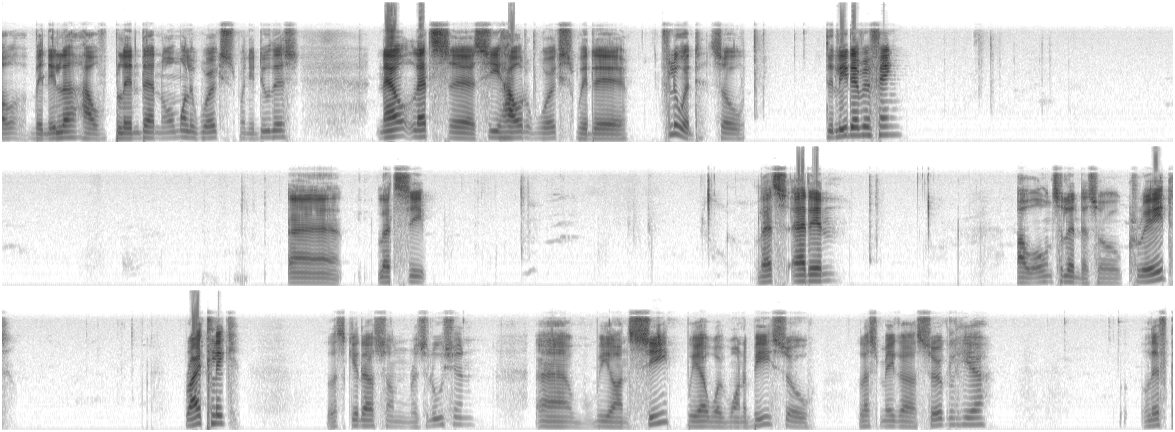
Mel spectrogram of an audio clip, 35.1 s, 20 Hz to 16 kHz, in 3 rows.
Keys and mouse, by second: 0.4-1.0 middle drag, 4.9 a, 7.2 x, 8.0 middle drag, 8.4-8.9 middle drag, 9.1 middle click, 9.6 KP_5, 10.3 KP_5, 10.3-13.3 middle drag, 13.8 KP_1, 14.7 middle click, 16.5 KP_5, 19.0-19.7 middle drag, 20.1 f, 24.1 middle click, 25.2 click, 27.0-27.7 drag, 31.0-33.7 shift+drag, 34.2 shift+click.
